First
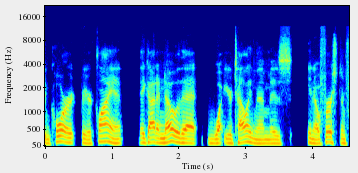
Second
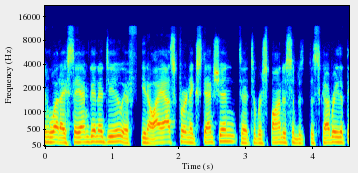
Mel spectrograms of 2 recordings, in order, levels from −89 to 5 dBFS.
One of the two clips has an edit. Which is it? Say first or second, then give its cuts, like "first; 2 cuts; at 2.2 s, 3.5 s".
second; 1 cut; at 1.3 s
